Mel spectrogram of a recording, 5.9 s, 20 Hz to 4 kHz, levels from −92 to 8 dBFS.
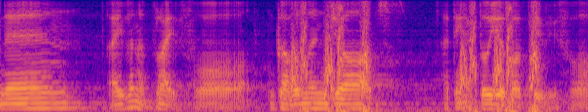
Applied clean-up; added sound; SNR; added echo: none; Zipper (clothing); 2 dB; reverberation time 2.2 s.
